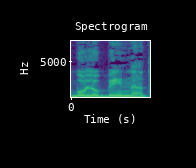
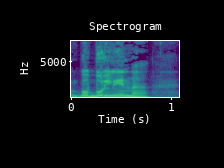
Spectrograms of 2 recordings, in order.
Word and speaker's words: Μπουμπουλίνα: τον Κολοκοτρώνη και στην Μπουμπουλίνα, την είπε Μπουλουμπίνα, και αυτό θα μείνει από τον Κάρολο, γιατί τι άλλο να μείνει βασιλιάς, είναι έτσι κι αλλιώς.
